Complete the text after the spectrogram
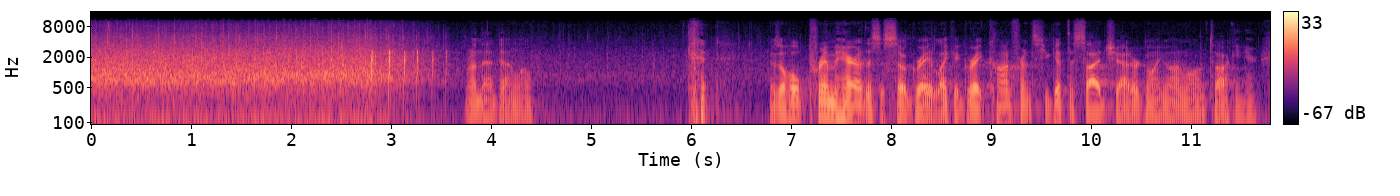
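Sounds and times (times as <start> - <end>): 
people clapping: 0.0 - 9.0
speech: 3.8 - 4.6, 6.8 - 11.7.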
